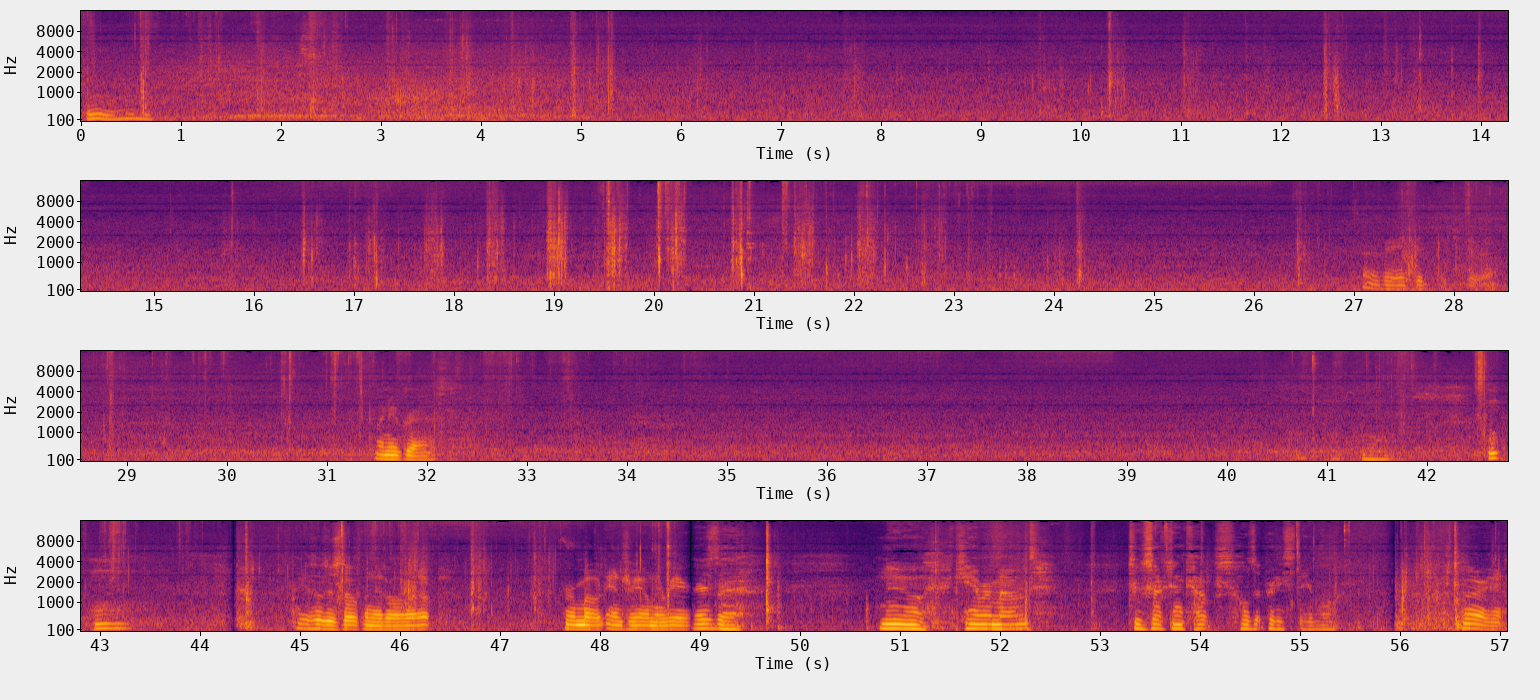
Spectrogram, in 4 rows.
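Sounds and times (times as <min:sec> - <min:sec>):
footsteps crunching on gravel: 0:00.0 - 0:07.0, 0:07.6 - 0:08.3, 0:09.0 - 0:14.1, 0:15.6 - 0:24.4, 0:26.3 - 0:34.8, 0:40.7 - 0:48.9, 0:51.2 - 0:53.1, 0:53.9 - 0:57.0.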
